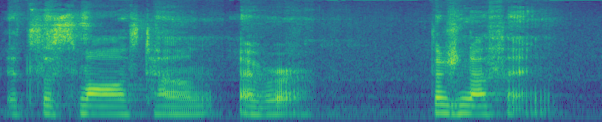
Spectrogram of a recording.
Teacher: Her breathy, baby voice tone seemed to fit the persona of a ditzy socialite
